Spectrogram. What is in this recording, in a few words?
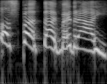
"REVENGE", Italian; Worms Armageddon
